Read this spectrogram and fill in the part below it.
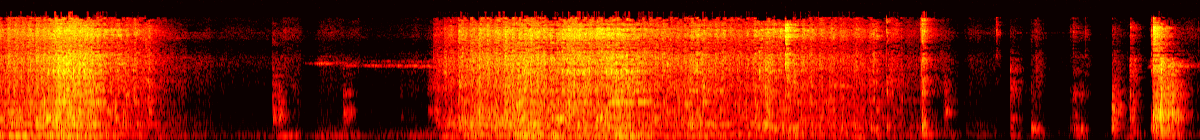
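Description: A sewing machine stitching a princess-cut blouse runs in a short burst, stops, then runs again in a longer stretch before breaking into brief stop-start bursts, all close and fairly loud.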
